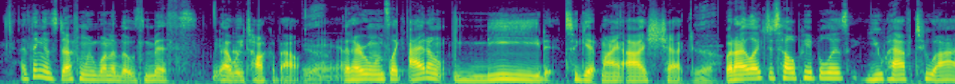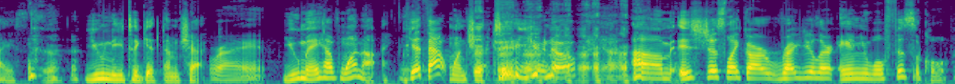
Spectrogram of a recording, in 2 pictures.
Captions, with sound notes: - I think it's definitely one of those myths that we talk about. - Yeah. - That everyone's like, I don't need to get my eyes checked. What I like to tell people is, you have two eyes. You need to get them checked. - Right. - You may have one eye, get that one checked, you know? [person laughing] It is just like our regular annual physical.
